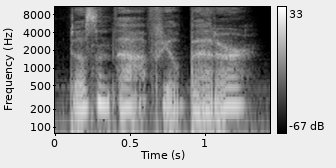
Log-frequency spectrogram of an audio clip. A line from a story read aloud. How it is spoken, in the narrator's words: Jasmine whispered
